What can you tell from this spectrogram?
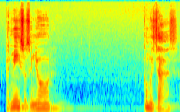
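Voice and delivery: overly composed, courteous greeting; mock polite. Preacher mimics bereaved sister greeting Jesus, mock polite. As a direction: greet politely, as if nothing happened. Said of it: "¿Ustedes creen que habló así?".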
